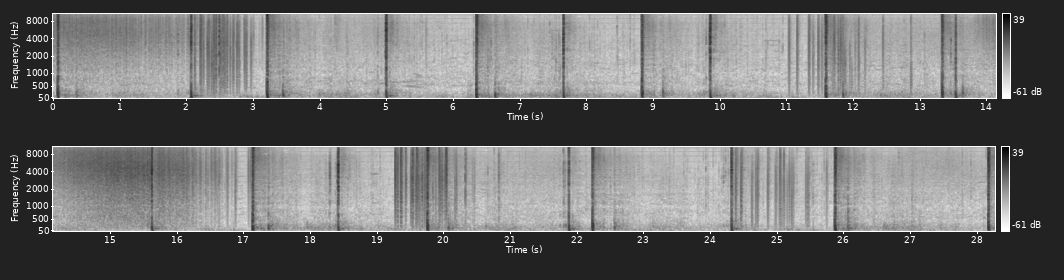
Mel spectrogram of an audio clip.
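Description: Aerial firework shells by Ikebun bursting in a display, a sharp bang every second or two at an uneven pace. About halfway through, a hissing swell rises and fades between the bangs.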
